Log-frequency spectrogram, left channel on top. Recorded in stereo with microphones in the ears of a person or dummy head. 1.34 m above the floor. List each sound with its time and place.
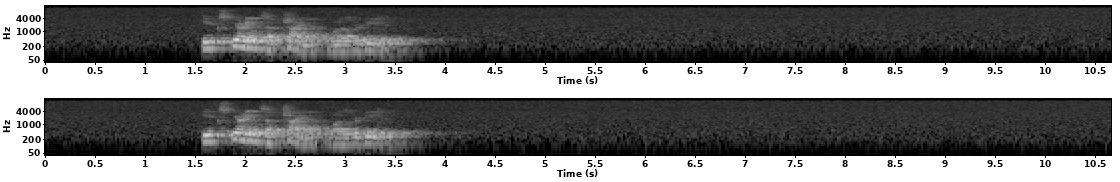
1.6 s a man speaking: 10° left (ahead or behind), 0.9 m; by 3.5 s 50° right (ahead or behind), 2.5 m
